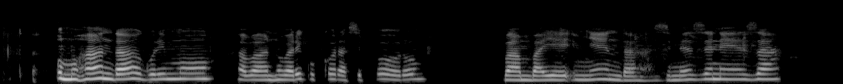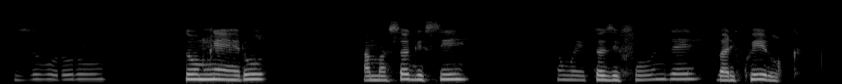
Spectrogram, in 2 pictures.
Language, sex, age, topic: Kinyarwanda, female, 25-35, government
